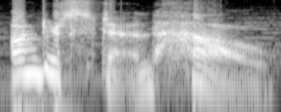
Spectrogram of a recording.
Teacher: Here I connected the speech so that the H becomes a bit less pronounced. Sometimes in real life I say the H and sometimes I don't.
